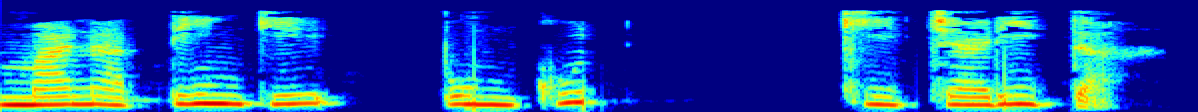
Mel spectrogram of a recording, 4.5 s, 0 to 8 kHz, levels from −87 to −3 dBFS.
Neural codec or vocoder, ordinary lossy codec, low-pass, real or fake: none; MP3, 24 kbps; 7.2 kHz; real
